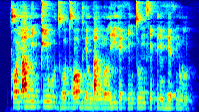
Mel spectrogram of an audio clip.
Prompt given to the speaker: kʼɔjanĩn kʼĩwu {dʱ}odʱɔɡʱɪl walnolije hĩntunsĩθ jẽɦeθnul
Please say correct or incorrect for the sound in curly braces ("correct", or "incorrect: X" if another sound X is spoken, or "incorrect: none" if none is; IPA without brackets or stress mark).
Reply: correct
